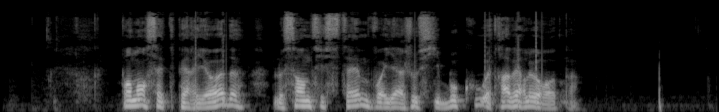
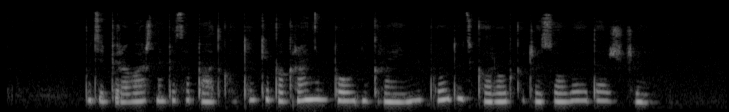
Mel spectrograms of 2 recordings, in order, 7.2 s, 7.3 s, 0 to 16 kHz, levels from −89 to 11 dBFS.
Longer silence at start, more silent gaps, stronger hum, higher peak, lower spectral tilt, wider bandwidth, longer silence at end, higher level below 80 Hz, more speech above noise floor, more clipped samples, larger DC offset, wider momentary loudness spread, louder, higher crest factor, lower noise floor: first, 1.25 s vs 0.85 s; neither; neither; first, -8 dBFS vs -24 dBFS; first, -6 dB/octave vs -4 dB/octave; about the same, 11.5 kHz vs 11 kHz; first, 1.45 s vs 0.8 s; first, -56 dBFS vs under -90 dBFS; first, 50 dB vs 37 dB; neither; neither; about the same, 9 LU vs 9 LU; first, -26 LUFS vs -39 LUFS; about the same, 20 dB vs 16 dB; about the same, -75 dBFS vs -75 dBFS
